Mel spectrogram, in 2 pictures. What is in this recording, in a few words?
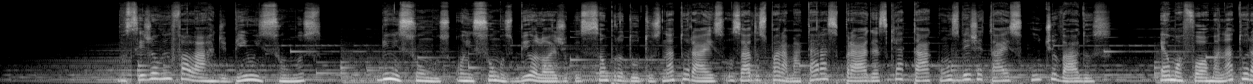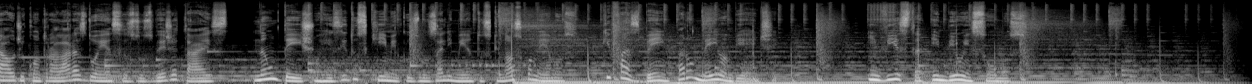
portuguese brazilian corporate videos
